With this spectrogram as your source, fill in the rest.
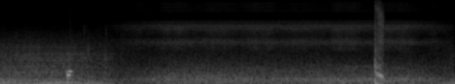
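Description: Short game interface clicks sound now and then.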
